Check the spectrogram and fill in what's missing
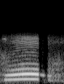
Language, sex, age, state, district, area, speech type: Odia, female, 45-60, Odisha, Angul, rural, conversation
